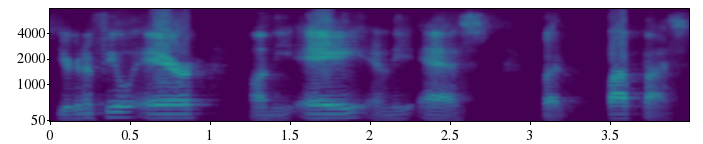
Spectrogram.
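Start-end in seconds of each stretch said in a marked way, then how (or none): 3.5-4.0 papas with unaspirated Ps; Spanish P. Shown as a demonstration. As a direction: say "papas" with no air on the ps. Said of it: "you shouldn't feel any air".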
